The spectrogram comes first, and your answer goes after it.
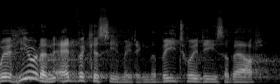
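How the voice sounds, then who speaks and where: A man talks at a fairly quick pace in a New Zealand accent. His pitch is medium, with ordinary variation. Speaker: business leader, audience questioner. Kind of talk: audience question at panel. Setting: conference hall with audience.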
